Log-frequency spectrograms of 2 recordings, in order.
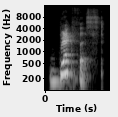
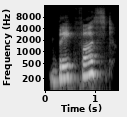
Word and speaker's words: breakfast: bouquet Bou moving on breakfast breakfast we've heard breakfast past quite commonly we've heard break first however these aren't correctly pronounced it's breakfast breakfast next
